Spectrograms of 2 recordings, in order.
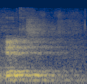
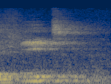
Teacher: So part of it is also, the closed versions tend to be lengthened in language, and the open versions tend to be short. So like, if you say the word hit, it's short, it's quick, it's open, hit. And you say heat, it's a little bit lengthened, it's a little bit stretched.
